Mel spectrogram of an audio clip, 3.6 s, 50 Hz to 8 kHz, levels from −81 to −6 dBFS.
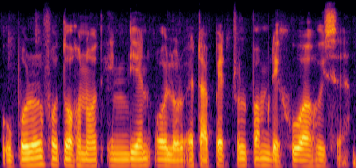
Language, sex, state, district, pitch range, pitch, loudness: Assamese, male, Assam, Kamrup Metropolitan, 105-110 Hz, 105 Hz, -17 LUFS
